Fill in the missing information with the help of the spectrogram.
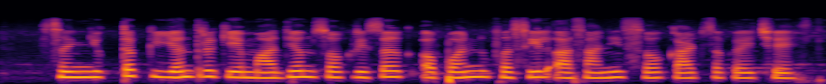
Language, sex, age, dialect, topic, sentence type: Maithili, female, 46-50, Southern/Standard, agriculture, statement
